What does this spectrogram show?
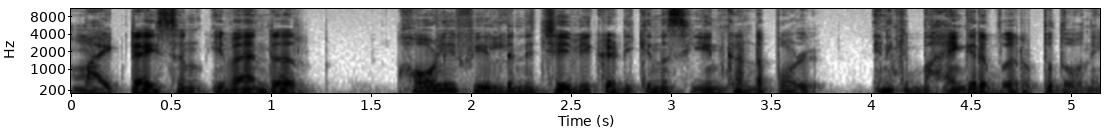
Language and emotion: Malayalam, disgusted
